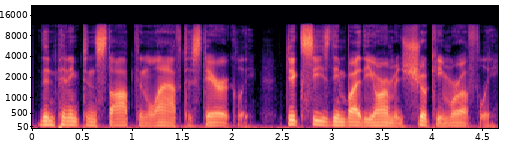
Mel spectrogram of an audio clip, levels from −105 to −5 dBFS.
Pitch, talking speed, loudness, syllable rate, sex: 90 Hz, 205 wpm, -22 LUFS, 6.1 syllables/s, male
